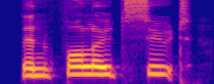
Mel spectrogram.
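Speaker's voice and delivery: plain reading voice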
